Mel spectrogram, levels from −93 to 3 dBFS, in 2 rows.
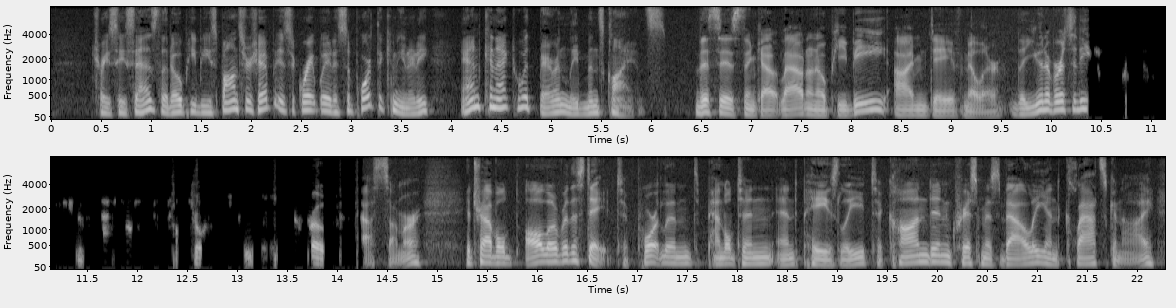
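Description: From 10.36 to 13.19 s the speech sinks and breaks up, falling by as much as roughly 40 dB across about three seconds. This is speech suppressed in double talk, likely because the far side spoke at the same time and the echo canceller, unable to separate the talker from the loudspeaker echo, turned everything down. Unlike a network dropout, the level dips unevenly instead of cutting to silence with a hard edge.

At 13.25 to 13.3 s comes a brief scrap of the other side's voice leaking through, very faint, well over 30 dB below the speech. Because it is a separate voice, not a smeared tail of the talker's own sound, it reads as residual echo that the canceller missed, not as room reverberation.

From 13.35 to 14.28 s the same double-talk suppression returns for about a second, with similarly deep, uneven dips. The call's microphone processing leaves nothing above 8 kHz throughout.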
